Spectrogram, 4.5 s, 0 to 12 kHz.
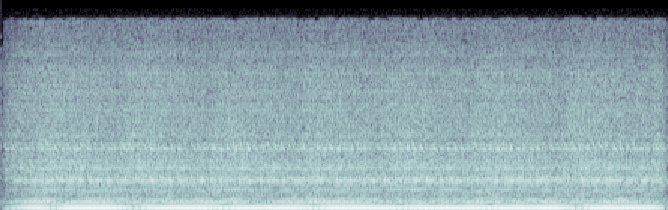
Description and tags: granny ahhh1
Created with Granulab from a vocal sound. Pulsing breathy sound.
granular, noise, pulsing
